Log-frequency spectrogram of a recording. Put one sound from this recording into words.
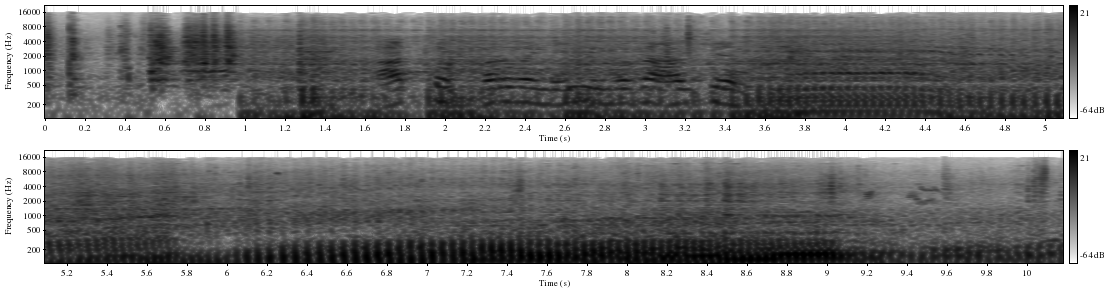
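A motorcycle engine starts and rumbles, then pulls away.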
